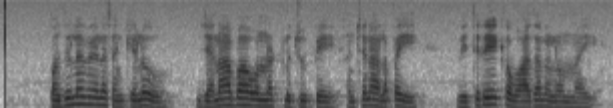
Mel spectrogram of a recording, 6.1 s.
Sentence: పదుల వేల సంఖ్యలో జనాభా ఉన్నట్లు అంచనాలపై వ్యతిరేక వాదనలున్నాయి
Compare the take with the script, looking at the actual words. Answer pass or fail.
fail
